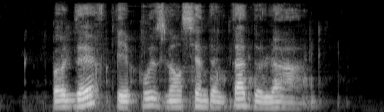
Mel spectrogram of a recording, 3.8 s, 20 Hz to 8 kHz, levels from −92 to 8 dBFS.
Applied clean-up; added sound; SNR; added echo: neural mask model DeepFilterNet 3.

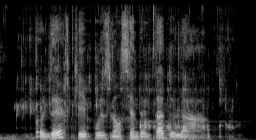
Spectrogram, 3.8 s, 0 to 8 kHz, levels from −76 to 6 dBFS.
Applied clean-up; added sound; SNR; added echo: neural mask model RNNoise.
